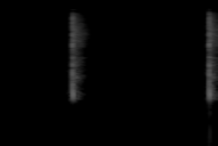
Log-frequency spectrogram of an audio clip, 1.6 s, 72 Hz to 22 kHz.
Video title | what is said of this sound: Pentax SL: A stylish 35mm SLR for beginners | it sounds hollow. Just sort of has the wacky sound. Just not as heavily made.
